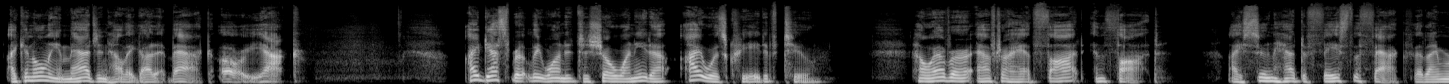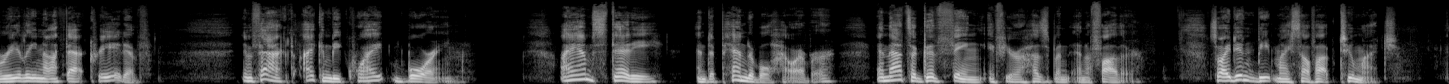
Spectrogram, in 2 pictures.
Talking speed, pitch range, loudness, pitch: 155 wpm, 130-160 Hz, -17 LUFS, 140 Hz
